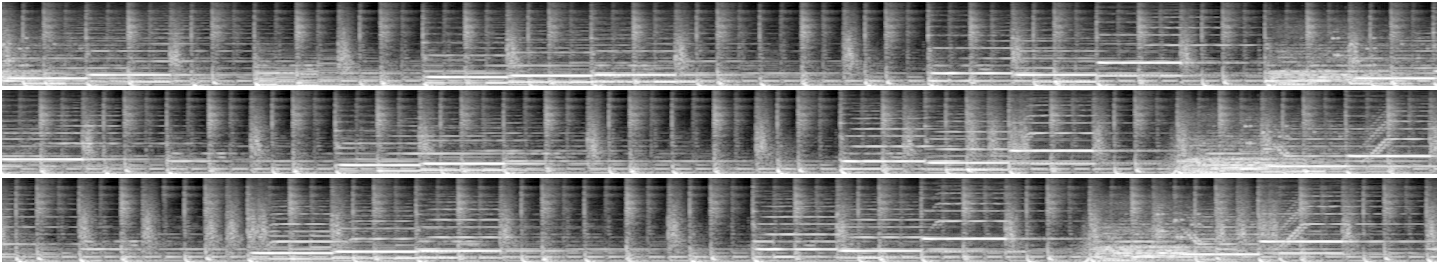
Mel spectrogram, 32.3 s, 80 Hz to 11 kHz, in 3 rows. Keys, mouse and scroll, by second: 0.1 g, 1.9 click, 2.5 click, 3.4 click, 4.0 g, 9.7 click, 10.8 s, 12.5-12.9 scroll up 2, 12.9 s, 15.8 click, 16.3 click, 17.5 scroll up 1, 17.7 click, 18.3 Tab, 18.4 click, 19.1-19.7 scroll up 2, 19.7 click, 20.7 i, 26.6 ctrl+z, 27.5 e, 29.7 ctrl+z, 29.8 click, 30.0 click, 30.7 click, 32.0 e.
